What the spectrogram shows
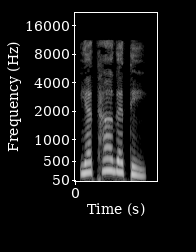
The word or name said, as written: ಯಥಾಗತಿ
